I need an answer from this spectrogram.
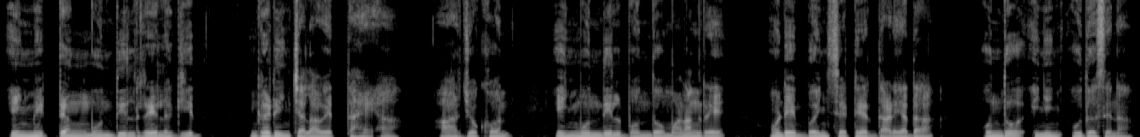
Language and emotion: Santali, sad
